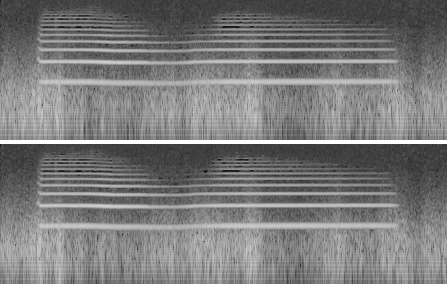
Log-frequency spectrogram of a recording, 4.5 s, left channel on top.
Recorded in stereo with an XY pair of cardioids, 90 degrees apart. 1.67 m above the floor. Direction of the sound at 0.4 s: 10° right.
